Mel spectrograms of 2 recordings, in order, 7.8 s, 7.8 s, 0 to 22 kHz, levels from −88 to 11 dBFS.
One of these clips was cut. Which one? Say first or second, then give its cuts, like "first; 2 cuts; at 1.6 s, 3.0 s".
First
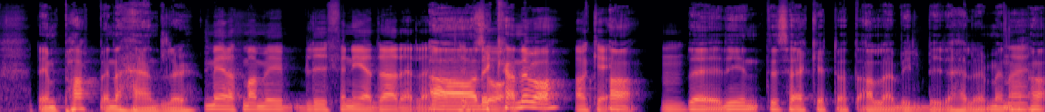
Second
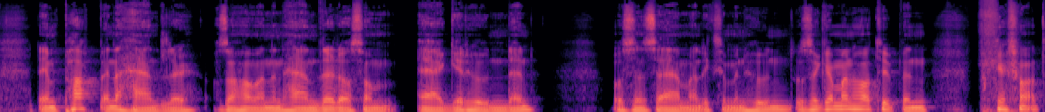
first; 1 cut; at 1.5 s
